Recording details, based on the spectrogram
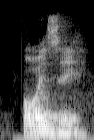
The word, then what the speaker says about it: Boise: Boise. – He puts a Z in there. – Yeah, I mean, that's how it's pronounced to me.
